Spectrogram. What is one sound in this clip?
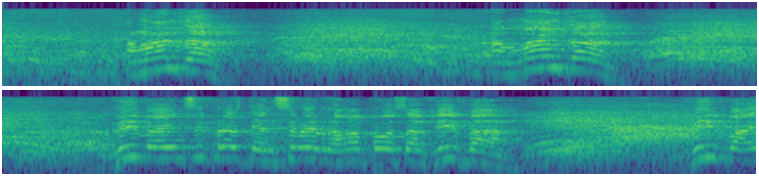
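A man speaks steadily through a loudspeaker, heard in a large echoing space.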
